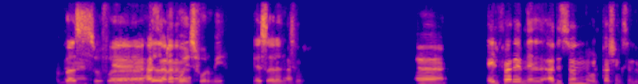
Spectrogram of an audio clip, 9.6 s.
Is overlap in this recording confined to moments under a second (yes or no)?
no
